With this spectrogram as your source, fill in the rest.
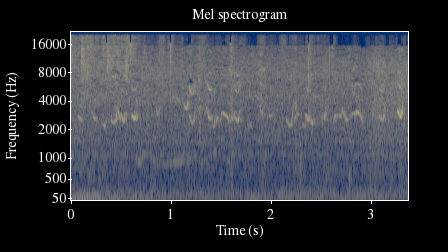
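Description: Chickens cluck softly in short, scattered calls over a low, steady background hum, fairly faint and at a middle distance.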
